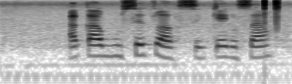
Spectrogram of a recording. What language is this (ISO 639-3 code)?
tsn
